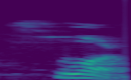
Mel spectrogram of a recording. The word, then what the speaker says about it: swore: Here the sound is sa, not sha. Swore, but it is the cluster sound. Sa and wa.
